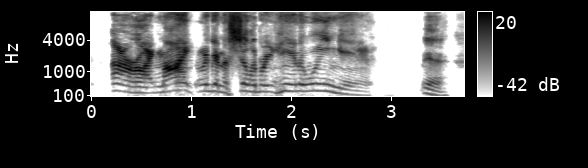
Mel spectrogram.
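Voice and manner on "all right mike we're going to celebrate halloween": horrible, badly done, put-on Australian accent. Mimicking Australians who came over here, in a horrible Australian accent. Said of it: "That's my horrible Australian accent".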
